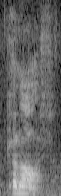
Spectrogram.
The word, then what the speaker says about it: Knauf: Knauf.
